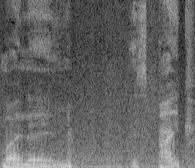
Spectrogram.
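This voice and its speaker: Gravelly, extremely deep undead killer. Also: male voice, fairly even intonation, exaggerated voice. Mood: menacing. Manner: slow, terse, ominous. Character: menacing undead male killer from the deep sea. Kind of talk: video game character acting. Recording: loud background noise and ambience.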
